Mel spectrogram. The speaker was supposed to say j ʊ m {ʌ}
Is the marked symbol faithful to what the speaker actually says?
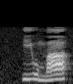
no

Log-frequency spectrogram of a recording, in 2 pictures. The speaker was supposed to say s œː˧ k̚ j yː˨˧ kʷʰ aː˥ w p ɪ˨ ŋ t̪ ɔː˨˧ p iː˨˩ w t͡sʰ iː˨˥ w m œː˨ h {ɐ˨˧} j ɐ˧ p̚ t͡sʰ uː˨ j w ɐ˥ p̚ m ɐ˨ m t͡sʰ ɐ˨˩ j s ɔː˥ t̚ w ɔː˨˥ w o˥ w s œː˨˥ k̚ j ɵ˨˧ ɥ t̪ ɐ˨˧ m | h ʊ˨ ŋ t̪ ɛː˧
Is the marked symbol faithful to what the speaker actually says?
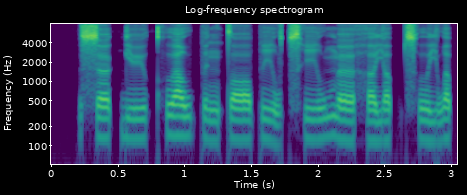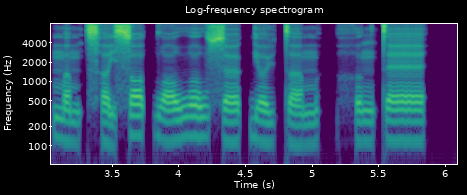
yes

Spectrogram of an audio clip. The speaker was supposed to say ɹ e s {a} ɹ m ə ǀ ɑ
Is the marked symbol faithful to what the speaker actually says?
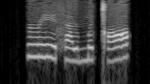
yes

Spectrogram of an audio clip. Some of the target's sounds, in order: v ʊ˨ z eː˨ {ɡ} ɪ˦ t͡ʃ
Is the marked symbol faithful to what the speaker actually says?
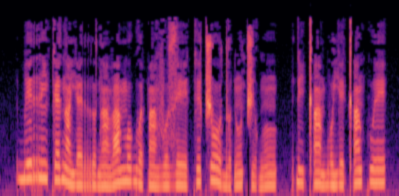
no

